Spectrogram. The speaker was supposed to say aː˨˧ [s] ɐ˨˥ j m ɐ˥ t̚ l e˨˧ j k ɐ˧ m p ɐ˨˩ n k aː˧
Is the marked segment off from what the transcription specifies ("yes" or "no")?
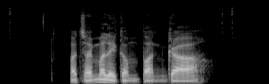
yes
